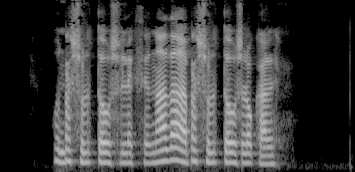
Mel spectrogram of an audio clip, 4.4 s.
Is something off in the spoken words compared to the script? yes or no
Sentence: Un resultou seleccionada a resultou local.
no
